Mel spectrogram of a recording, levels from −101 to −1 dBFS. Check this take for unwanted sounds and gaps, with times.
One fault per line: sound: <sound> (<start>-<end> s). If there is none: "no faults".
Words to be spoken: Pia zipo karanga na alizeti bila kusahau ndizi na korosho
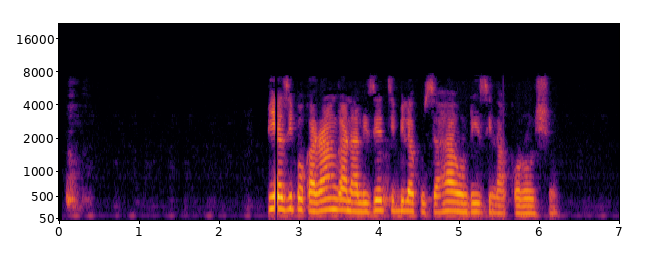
sound: dropout (2.7-2.7 s)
